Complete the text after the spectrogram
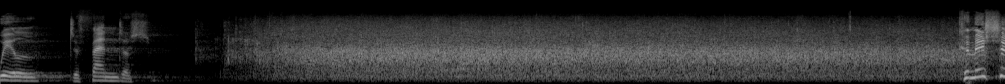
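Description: A middle-aged woman speaks firmly through a microphone in a large hall.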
